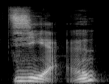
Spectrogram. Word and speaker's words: 俭: Useless knowledge now, but all you need to know is together, this person symbol with this qian now sounds like jiǎn.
